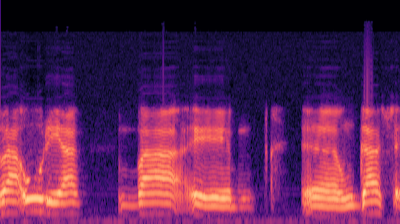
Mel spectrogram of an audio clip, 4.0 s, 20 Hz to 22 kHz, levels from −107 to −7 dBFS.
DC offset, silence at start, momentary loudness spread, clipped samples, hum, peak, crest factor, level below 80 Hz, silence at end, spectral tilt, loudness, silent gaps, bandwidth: under 0.1%; 0 s; 12 LU; under 0.1%; none; -10 dBFS; 14 dB; -68 dBFS; 0 s; -5.5 dB/octave; -25 LUFS; none; 6.2 kHz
